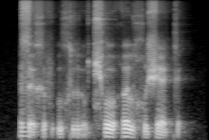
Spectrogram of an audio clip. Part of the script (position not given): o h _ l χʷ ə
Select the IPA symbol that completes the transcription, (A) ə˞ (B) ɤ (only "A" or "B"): B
